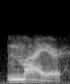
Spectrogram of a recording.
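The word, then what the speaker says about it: Mayr: Franz Xaver Meyer, M-A-Y-R, F.X.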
